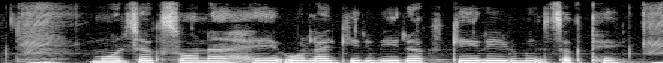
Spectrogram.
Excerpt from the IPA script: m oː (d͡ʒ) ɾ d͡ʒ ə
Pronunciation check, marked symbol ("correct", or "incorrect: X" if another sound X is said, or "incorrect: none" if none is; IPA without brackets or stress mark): incorrect: none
